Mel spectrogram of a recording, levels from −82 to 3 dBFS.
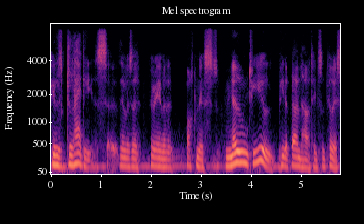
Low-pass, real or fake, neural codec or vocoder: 7.2 kHz; fake; codec, 16 kHz, 1 kbps, FreqCodec, larger model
